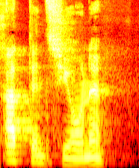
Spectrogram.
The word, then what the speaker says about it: attenzione: So, finally, words which end in "-tion", in English, end in "-zione", in Italian. Can you guess how to say attention in Italian? How do you say it? – Attenzione.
